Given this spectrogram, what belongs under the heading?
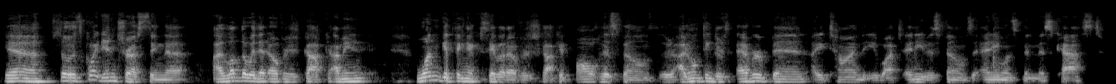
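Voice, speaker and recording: A man with a husky voice talking casually and ramblingly as a podcast host discussing film. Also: mid-range voice, a little fast, a little mellow.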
